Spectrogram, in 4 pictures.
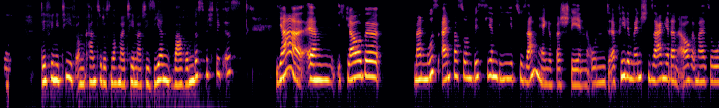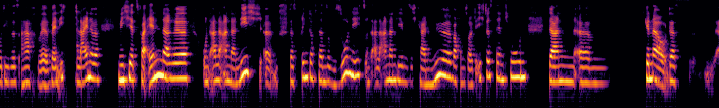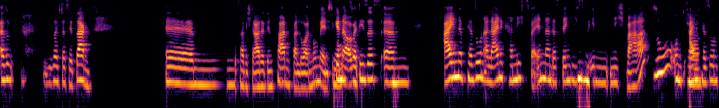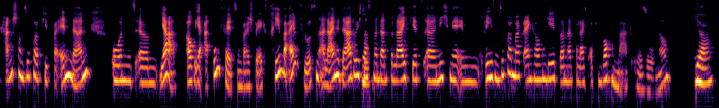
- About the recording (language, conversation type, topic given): German, podcast, Welche einfachen Schritte würdest du gegen Plastikmüll empfehlen?
- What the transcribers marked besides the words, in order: distorted speech; other noise; sigh; other background noise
